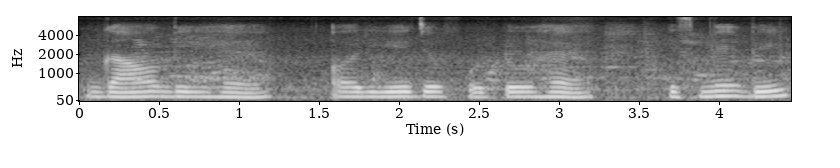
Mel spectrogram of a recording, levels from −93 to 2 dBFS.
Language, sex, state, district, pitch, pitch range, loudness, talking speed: Hindi, female, Bihar, West Champaran, 170 Hz, 160-175 Hz, -16 LUFS, 135 wpm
